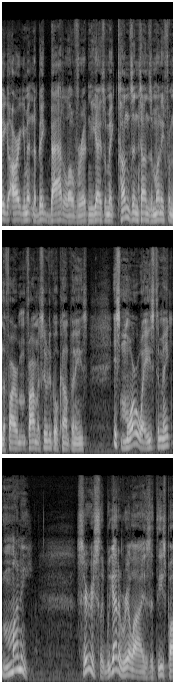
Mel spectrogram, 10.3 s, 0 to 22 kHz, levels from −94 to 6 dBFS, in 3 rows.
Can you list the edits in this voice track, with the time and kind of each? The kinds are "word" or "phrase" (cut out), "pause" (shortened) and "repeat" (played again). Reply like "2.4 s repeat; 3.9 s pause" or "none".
1.7 s word; 5.8 s word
